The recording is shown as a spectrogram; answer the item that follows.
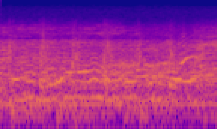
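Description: Live rock concert sound: sustained electric guitar notes that waver and bend, with one bend rising near the end, over crowd voices.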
